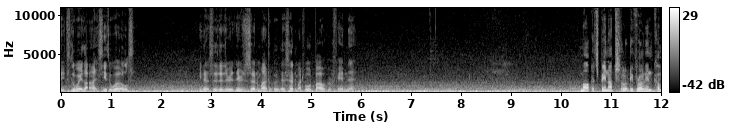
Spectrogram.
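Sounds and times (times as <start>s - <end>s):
faint steady hum: 0.0s - 12.0s
low background rumble: 0.0s - 12.0s.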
